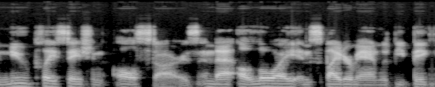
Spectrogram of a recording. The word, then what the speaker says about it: Aloy: I Her name is spelled like Alloy, but I've heard it's not pronounced that way. I think it's like Aloy.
